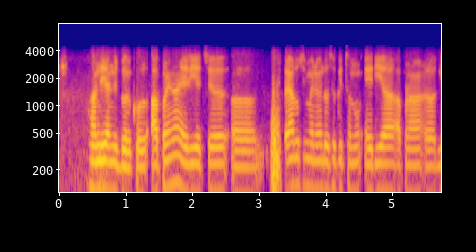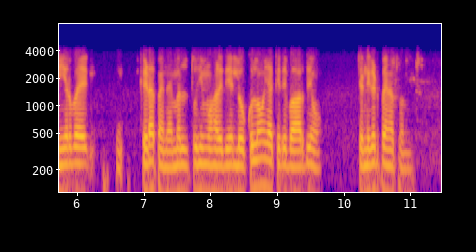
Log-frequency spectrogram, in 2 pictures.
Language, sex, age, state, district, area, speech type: Punjabi, male, 18-30, Punjab, Mohali, rural, conversation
